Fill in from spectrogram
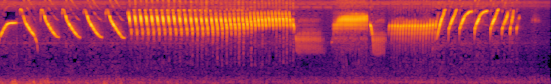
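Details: Lively canary song meant to restart singing in silent canaries: a string of downslurred whistles, a long fast pulsed trill, low and high buzzes, then quick upswept notes.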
